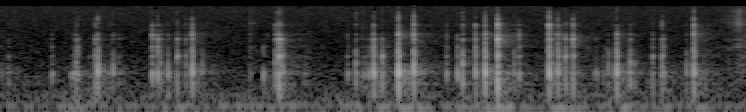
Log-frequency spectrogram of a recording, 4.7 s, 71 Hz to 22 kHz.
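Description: Long nails tap the top of the lid of a small, hollow wooden box with a metal clasp, lying flat. A rapid, irregular run of short, dry clicking taps, each with a brief hollow knock around 530 Hz that dies away almost at once. Underneath is a faint low rumble.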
